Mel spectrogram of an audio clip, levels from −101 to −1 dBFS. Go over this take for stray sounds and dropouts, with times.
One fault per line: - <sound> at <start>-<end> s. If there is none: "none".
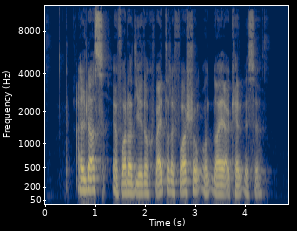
none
